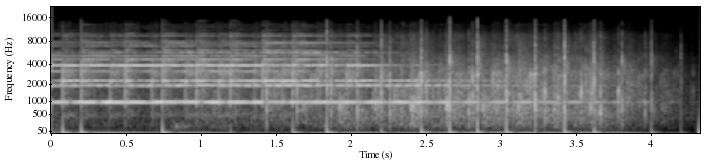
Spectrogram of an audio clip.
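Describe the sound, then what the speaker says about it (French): A bell rings in a rapid series of sharp, bright strikes at a market opening ceremony, its ringing tones layered and sustained, loud and close, fading out at the end. "je vais vous inviter à faire sonner la cloche"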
